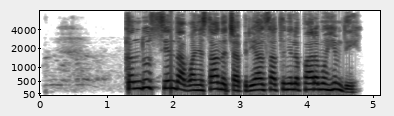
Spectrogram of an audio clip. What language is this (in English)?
Pashto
